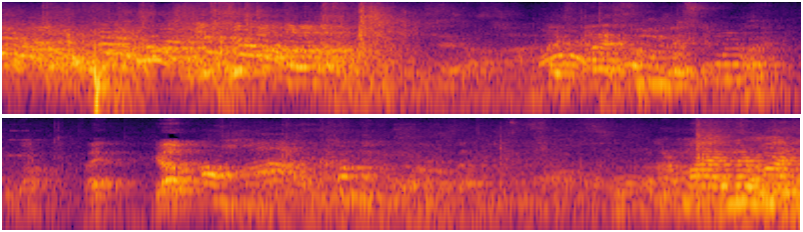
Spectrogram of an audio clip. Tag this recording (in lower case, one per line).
speech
